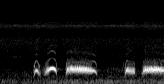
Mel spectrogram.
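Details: Spotted dove serving as a trapping lure. Two short arched notes lead into a long husky coo, then a short note and a second drawn-out coo.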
